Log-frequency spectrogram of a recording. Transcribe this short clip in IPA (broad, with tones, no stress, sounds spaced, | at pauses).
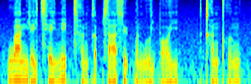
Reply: w aː˥ ŋ j e˨˥ j t͡sʰ e˧ j n̪ iː˥ t̚ t͡sʰ ɐ˨˩ ŋ k ɐ˨ p̚ s aː˨˥ s yː˨ p̚ w ɐ˨˩ ŋ w uː˨˩ j p ɔː˨˥ j | kʰ ɐ˧ ŋ pʰ ʊ˨˧ ŋ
